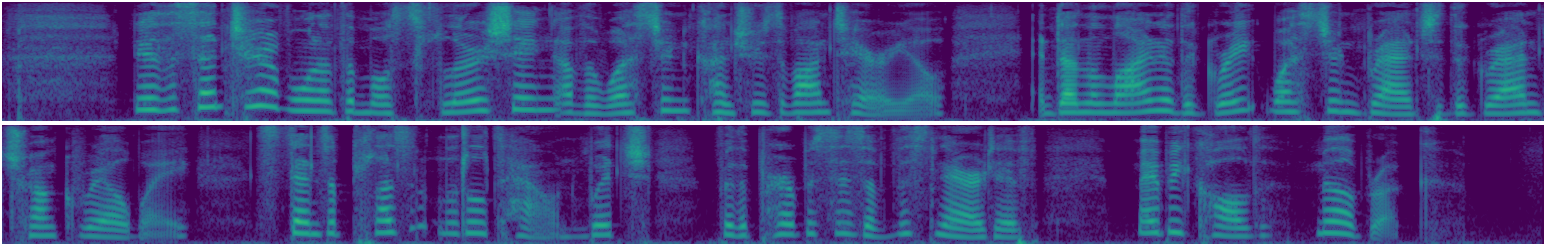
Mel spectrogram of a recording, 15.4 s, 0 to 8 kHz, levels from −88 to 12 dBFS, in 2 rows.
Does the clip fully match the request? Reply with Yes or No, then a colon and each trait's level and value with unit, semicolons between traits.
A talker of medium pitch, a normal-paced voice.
No: high, 235 Hz; average, 175 wpm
